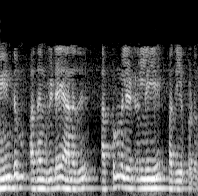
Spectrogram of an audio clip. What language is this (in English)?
Tamil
